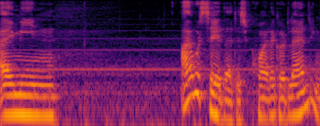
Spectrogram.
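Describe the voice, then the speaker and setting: Speaking with a Danish accent, a man talks at a fairly slow pace at a medium pitch. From Denmark. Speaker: flight sim streamer. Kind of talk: live stream gameplay commentary. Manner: halting.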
